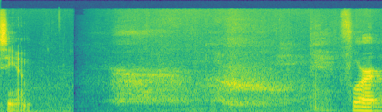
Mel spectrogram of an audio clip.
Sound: students breathing

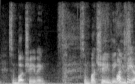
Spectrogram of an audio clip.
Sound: laughs

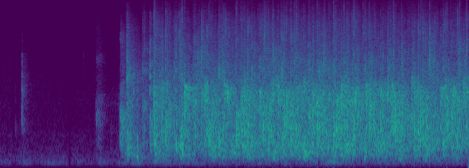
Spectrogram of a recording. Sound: applause

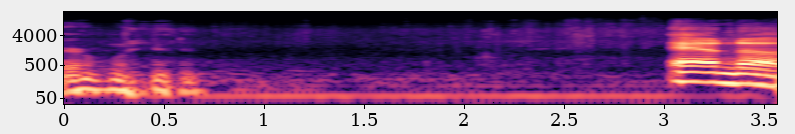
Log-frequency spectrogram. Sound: Kenneth laughing

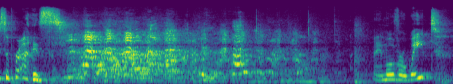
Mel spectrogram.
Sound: audience laughing

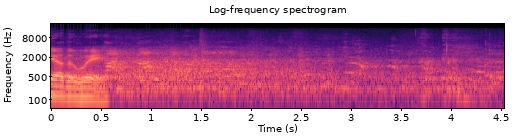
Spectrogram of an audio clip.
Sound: crowd laughing

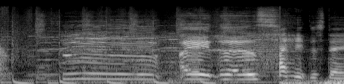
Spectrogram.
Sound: groaning

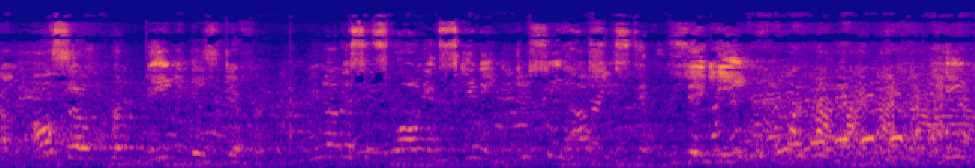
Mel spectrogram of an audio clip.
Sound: crowd laughing

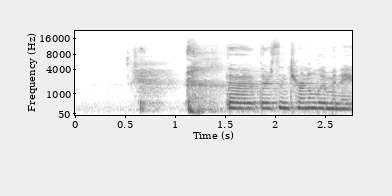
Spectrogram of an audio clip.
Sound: chuckles

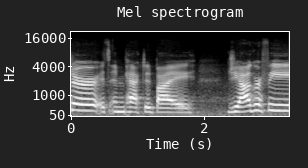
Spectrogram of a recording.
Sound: none

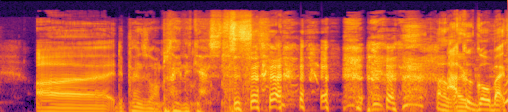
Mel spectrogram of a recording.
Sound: laughs

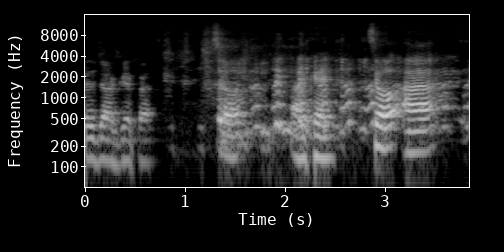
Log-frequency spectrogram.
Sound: laughter

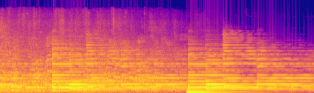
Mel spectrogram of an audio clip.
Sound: tranquil piano music; crowd chattering

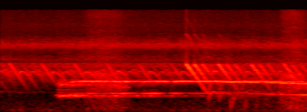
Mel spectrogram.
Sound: extraterrestrial noises; wolf howl

